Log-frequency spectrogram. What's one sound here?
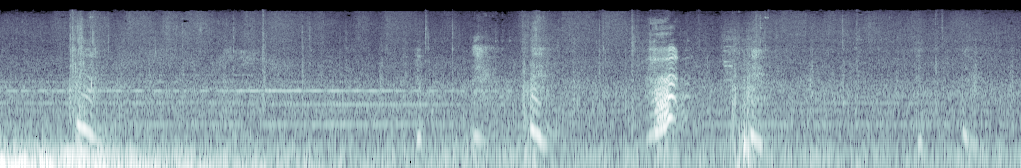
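Feet swish through tall grass and leafy plants.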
